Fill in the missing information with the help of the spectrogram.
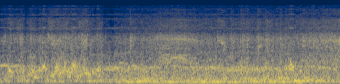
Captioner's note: arrows whistling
